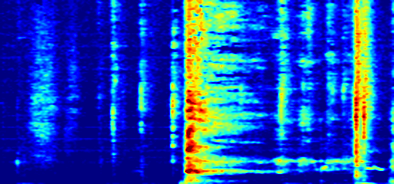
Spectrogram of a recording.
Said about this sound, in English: I'm watching your grandmother henpeck at a keyboard.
